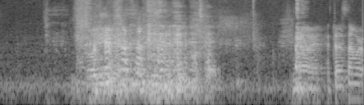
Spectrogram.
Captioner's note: students laugh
